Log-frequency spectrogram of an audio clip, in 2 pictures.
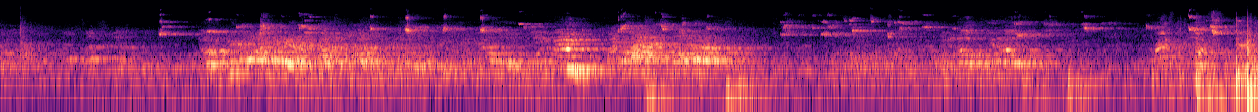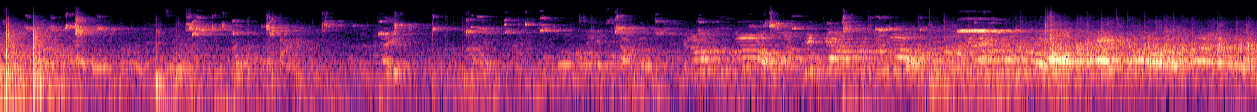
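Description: Basketball game in a gym: a ball bouncing on the hardwood floor with sharp clicks and knocks, amid indistinct shouting from players and coaches, all echoing in the large hall.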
